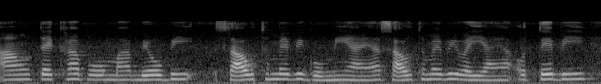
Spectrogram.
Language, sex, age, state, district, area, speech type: Sindhi, female, 45-60, Gujarat, Surat, urban, spontaneous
